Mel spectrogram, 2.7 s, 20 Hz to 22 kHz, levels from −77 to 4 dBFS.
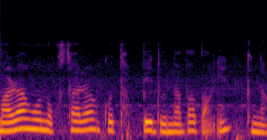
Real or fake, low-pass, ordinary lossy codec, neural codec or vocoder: real; none; none; none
